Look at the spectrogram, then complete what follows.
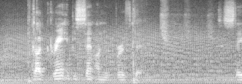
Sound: footsteps; music intensifies

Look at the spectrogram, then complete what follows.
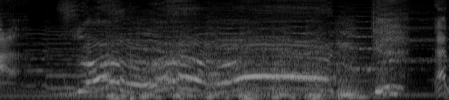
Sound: screaming

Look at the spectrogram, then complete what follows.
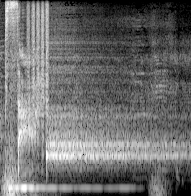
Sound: ding

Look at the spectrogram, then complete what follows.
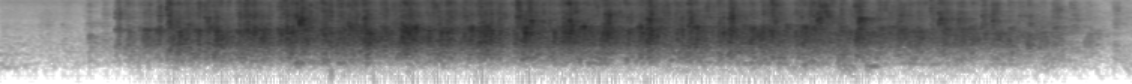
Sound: applause

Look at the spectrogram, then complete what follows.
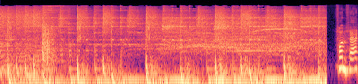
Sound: thworp

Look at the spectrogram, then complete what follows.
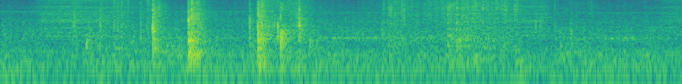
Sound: log creaks

